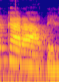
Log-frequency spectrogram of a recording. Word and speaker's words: caráter: caráter olha a palavra caráter gente ela tem um r no final o que acontece se eu não acentuar a palavra caráter o r vai atrair a tonicidade e vai ficar até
